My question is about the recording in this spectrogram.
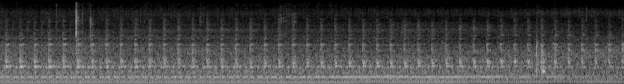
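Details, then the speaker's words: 2015 Mercedes-Benz S65 AMG after engine rebuild, new starter motor: quiet at idle, sharp regular knock when revved; starter motor touching, noise gone when its bolts were loosened, starter to be modified. "So on idle it's quiet, and the moment you start revving it, starts knocking. That's a starter motor bolt, so in theory if I'm going to loosen that bolt, the sound should go away."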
